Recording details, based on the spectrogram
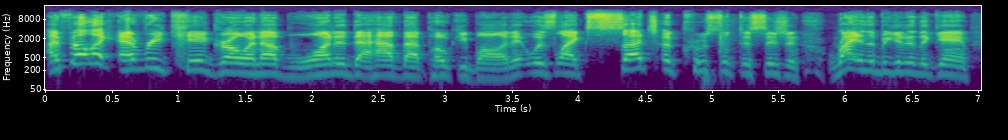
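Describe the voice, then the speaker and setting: A man hosting a casual talk show in an animated, slangy, hyped-up way. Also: fairly high pitch, a little fast.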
